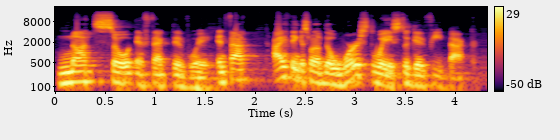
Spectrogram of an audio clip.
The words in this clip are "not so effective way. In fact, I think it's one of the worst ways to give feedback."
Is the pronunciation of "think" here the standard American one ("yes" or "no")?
yes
